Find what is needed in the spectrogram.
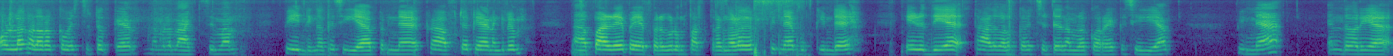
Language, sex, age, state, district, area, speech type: Malayalam, female, 18-30, Kerala, Malappuram, rural, spontaneous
